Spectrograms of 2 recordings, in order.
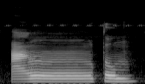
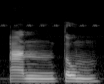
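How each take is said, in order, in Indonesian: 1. Bunyi N samar dan sengau. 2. Bunyi N diucapkan penuh dan jelas. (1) "Tapi samar-samar" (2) "Tidak boleh dibaca antum"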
